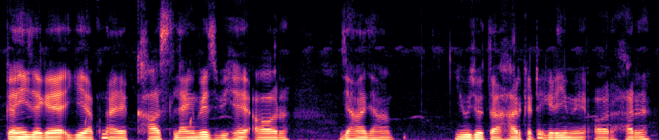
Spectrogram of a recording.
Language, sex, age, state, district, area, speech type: Urdu, male, 30-45, Bihar, Supaul, rural, spontaneous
